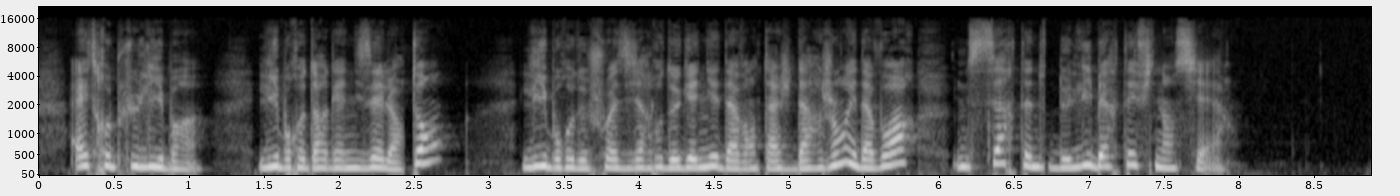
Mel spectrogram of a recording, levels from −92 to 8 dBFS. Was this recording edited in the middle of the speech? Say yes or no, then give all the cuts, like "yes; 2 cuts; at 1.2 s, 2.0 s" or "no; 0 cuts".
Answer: yes; 3 cuts; at 2.4 s, 4.1 s, 6.7 s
